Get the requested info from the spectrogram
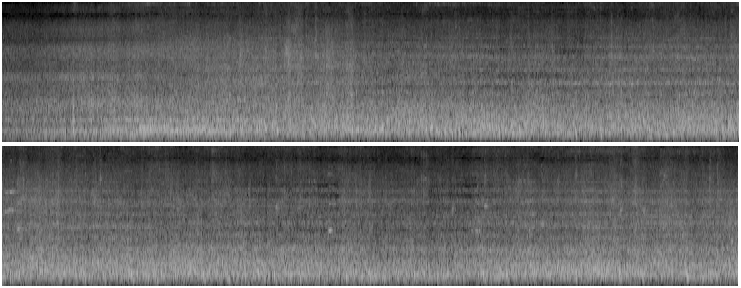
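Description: A freight train of tank wagons rolling past close by: a steady rumble with the wheels clattering over the track. It swells over the first couple of seconds, then holds.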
